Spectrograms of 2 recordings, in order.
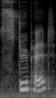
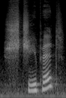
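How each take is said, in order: First: A separate t and y sound follows the s. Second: A blended ch sound follows the s.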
